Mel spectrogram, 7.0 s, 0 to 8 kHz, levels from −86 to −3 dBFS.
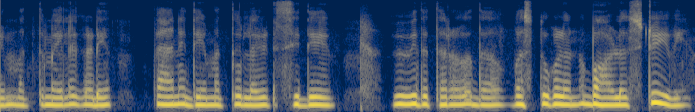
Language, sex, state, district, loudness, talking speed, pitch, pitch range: Kannada, female, Karnataka, Bidar, -16 LUFS, 110 wpm, 205 Hz, 195-215 Hz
